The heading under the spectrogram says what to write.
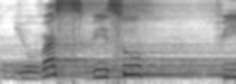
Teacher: فی حروف مدہ میں سے ہے، ایک الف کی مقدار کھینچ کر پڑھیں گے اور صودو صاد کو موٹا کر کے پڑھیں گے.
